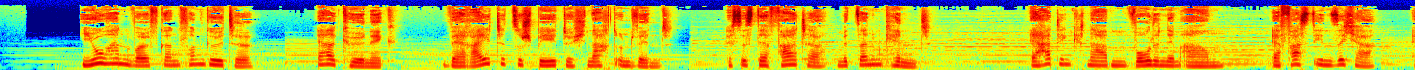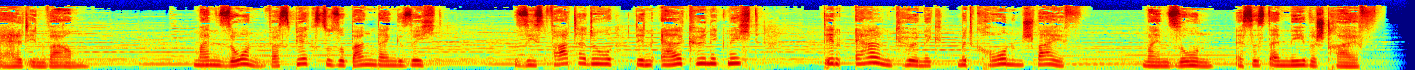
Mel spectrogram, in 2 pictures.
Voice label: GERMAN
